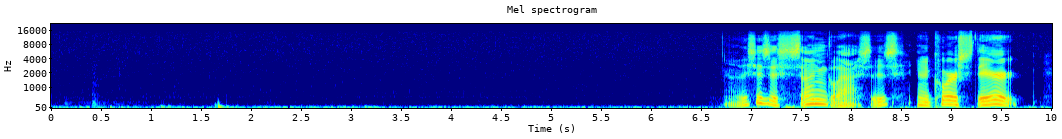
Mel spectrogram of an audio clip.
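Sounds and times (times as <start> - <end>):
soft low thump: 1.6 - 1.9.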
